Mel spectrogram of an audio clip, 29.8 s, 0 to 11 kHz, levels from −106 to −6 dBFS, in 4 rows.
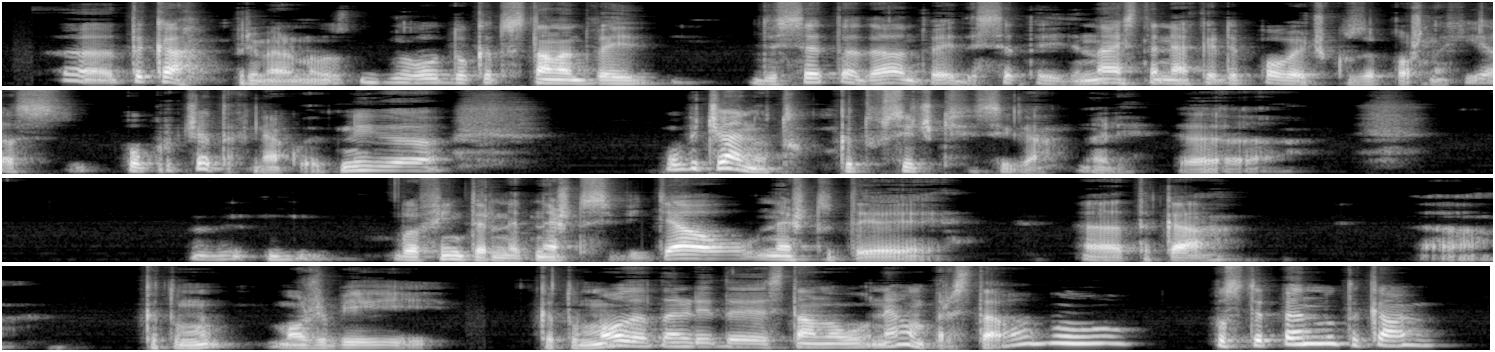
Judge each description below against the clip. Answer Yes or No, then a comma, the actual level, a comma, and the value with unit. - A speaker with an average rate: No, slow, 95 wpm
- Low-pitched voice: No, medium, 165 Hz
